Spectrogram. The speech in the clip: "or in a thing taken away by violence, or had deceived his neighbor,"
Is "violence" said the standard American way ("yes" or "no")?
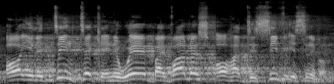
yes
